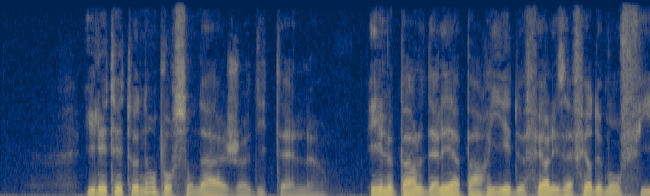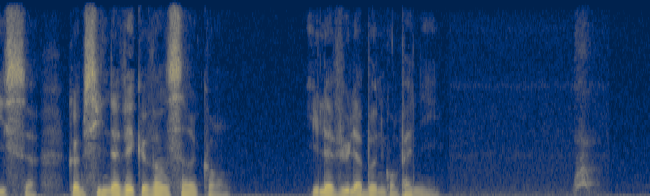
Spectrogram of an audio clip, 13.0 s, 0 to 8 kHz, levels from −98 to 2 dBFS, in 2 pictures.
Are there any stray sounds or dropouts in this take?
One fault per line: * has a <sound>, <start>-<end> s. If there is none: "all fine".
* has a bark, 12.2-12.5 s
